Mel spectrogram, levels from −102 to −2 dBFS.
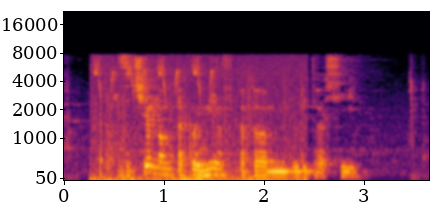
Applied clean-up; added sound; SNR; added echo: none; Bird; 6 dB; none.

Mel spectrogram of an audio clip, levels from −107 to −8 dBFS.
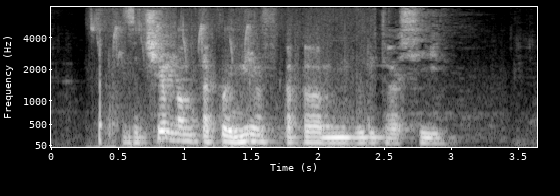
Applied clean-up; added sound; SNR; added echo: neural separator model SepFormer DNS4.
